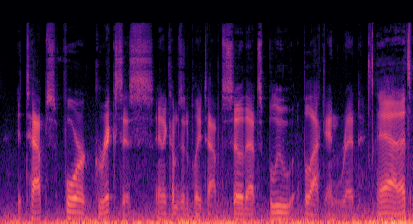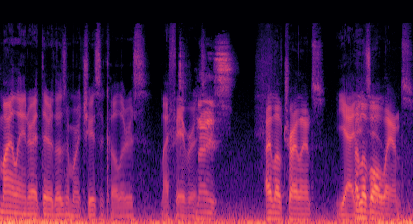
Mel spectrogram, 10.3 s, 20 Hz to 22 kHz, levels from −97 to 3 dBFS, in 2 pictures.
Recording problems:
low rumble; faint; throughout; 20 dB below the speech

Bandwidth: 14.5 kHz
